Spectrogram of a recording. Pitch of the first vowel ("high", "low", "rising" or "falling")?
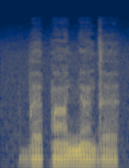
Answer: low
